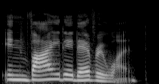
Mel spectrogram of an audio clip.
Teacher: invited 할 때 t가 뭔가 굴러가는 소리가 나죠. invited.요 T가 모험사에 끼어서 굴러가는 소리를 낼 수 있다.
